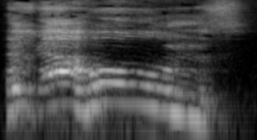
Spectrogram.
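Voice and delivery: very high, loud and slow, bursting with glee; loud excited laugh-line. A narrator's reading. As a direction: shout it out gleefully.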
